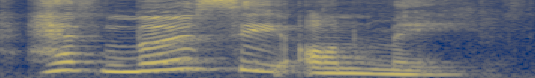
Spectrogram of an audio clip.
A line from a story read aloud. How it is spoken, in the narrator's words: he cries out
